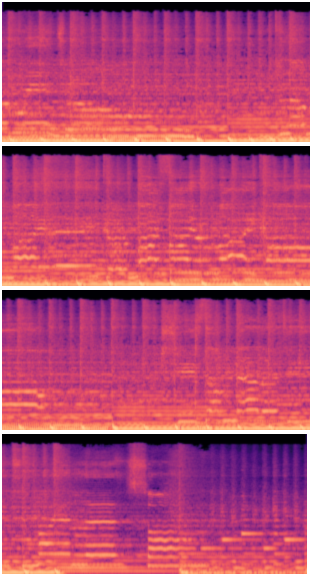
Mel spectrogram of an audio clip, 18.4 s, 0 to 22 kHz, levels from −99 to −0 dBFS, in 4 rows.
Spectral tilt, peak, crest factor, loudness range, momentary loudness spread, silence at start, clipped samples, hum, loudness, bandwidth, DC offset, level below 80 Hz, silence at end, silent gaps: -5 dB/octave; -2 dBFS; 12 dB; 2 LU; 6 LU; 0 s; under 0.1%; none; -17 LUFS; 17 kHz; under 0.1%; -18 dBFS; 0 s; none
